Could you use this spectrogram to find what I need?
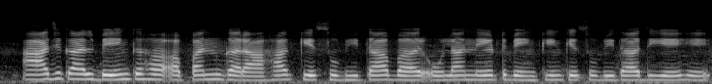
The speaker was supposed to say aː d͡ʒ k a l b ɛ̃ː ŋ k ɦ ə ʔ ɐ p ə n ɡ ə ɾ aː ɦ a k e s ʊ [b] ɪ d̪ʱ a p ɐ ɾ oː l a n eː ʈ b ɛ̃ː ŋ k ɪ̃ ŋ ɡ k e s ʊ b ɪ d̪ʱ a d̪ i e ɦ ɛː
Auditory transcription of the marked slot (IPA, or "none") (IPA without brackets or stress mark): b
